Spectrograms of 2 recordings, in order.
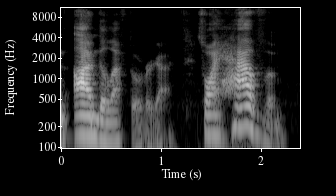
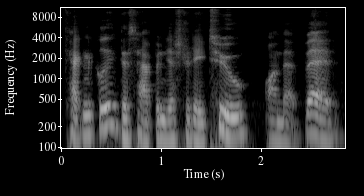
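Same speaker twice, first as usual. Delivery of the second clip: ordinary talk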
